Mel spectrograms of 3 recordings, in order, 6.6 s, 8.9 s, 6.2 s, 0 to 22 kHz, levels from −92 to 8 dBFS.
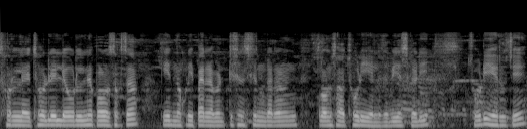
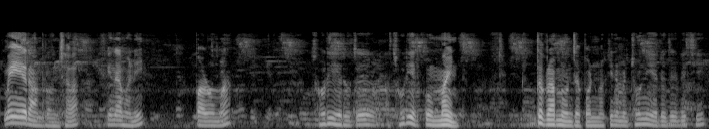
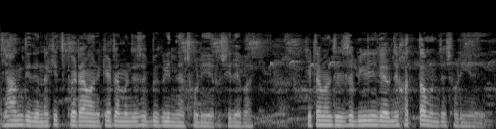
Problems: background sounds at intervals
